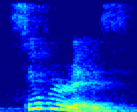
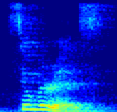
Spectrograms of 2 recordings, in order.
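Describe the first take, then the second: No difference in how they are said.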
